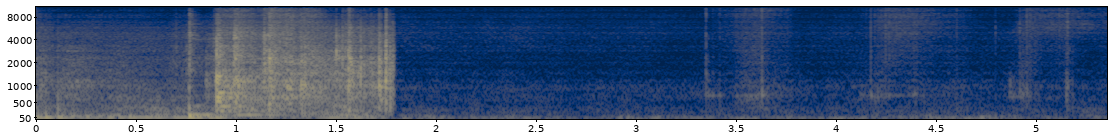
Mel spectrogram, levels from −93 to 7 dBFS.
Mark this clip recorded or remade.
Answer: remade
